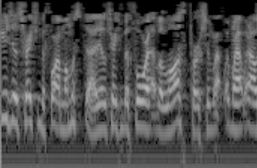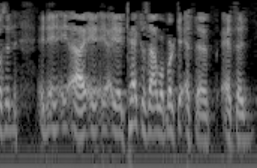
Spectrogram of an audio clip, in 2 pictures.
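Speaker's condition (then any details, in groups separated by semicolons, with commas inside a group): Stuttering; repeated sounds, repeated words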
